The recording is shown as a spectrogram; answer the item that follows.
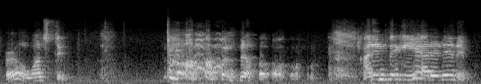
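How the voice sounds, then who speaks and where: Cocky cattle rustler, higher-pitched and very animated, sardonic and folksy, noisy old western radio recording. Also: male voice, takes it slowly, exaggerated voice. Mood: mock innocence. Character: cocky, joking outlaw cattle rustler, cowboy drawl.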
